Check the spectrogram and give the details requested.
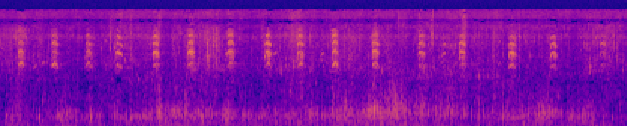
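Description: A bird chirping repeatedly, short high calls at about three a second that stop near the end, over a low steady rushing noise.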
